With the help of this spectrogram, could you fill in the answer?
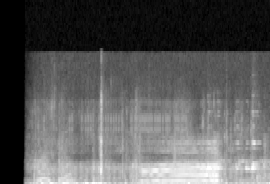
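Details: Sahiwal and Friesian cross cow in Pakistan gives one long, drawn-out moo with a rich harmonic stack, swelling and then fading over about a second and a half, with scattered clanks and shuffling around it.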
